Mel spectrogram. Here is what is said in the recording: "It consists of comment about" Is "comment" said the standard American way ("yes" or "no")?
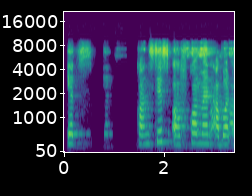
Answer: no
